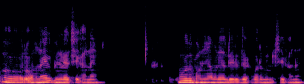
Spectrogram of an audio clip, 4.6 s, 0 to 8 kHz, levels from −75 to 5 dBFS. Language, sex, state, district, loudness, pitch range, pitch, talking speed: Hindi, male, Jharkhand, Jamtara, -17 LUFS, 150-165 Hz, 155 Hz, 145 wpm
